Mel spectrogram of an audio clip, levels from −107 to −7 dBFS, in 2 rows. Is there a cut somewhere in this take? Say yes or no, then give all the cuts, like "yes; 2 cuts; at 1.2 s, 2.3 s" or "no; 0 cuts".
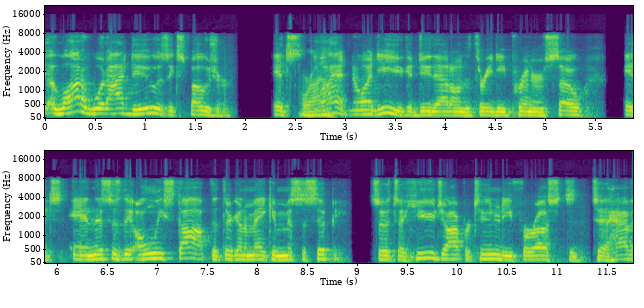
yes; 1 cut; at 2.7 s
